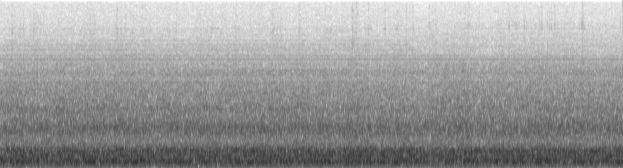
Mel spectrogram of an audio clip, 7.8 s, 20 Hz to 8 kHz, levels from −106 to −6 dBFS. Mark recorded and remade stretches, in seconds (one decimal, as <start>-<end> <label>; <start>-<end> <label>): 0.0-7.8 recorded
